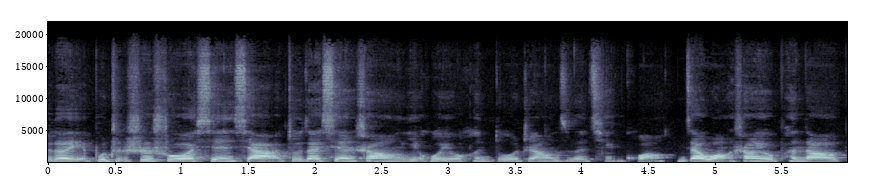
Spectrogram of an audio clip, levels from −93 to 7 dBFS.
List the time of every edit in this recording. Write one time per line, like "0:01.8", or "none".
0:04.7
